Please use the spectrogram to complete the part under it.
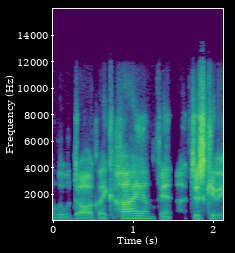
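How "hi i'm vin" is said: mock shy voice, higher. Retelling how a shy wedding guest introduced himself: imitating a shy greeting. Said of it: "all, like, shy, like a little dog".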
